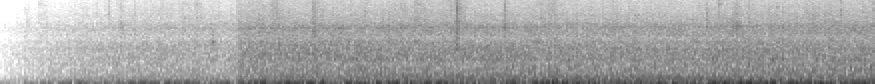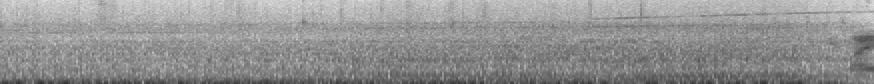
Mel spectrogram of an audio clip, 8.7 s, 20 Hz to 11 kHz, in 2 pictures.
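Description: Kenworth W900L semi truck's diesel engine pulling a grain trailer down a dirt road, a loud rumble with wind on the microphone, the engine note climbing near the end as it gathers speed.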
